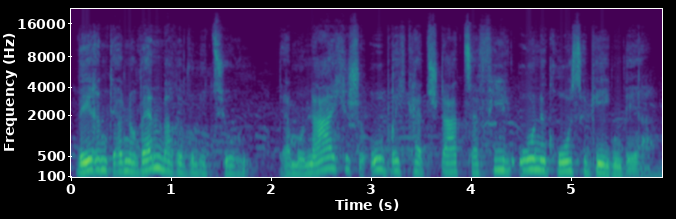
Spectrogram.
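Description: A woman narrating a radio documentary in a calm, reflective way. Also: on the low side, moderate pace.

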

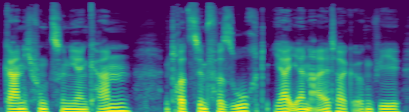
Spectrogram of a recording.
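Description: A man's voice: fairly low pitch, steady tone, fairly quick, no echo. A man co-hosting a podcast, reflecting and explaining in an unscripted analytical conversation about radio plays. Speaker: podcast co-host.

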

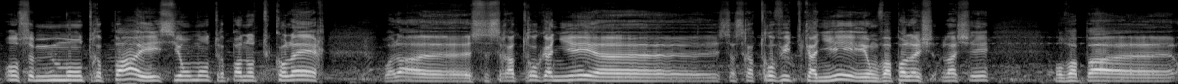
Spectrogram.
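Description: Brief: non-native man, slightly high voice, halting answers full of restarts, outdoor protest interview. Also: fairly bright tone. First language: not French. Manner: halting, many restarts and fillers. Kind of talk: hesitant street interview answers. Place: outdoor street demonstration.

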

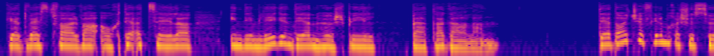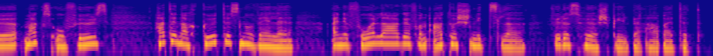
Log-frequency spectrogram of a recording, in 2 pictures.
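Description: A woman's voice: low voice, a little slow, darkish tone, dry recording. A woman presenting a radio magazine, reading scripted narration into a close studio microphone.

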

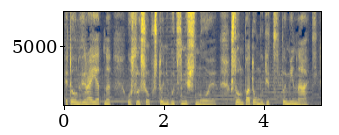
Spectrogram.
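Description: An actress playing a writer's widow, fondly reading her memoir for radio in a measured, reflective storytelling manner. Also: lowish voice, warm tone, close to an everyday voice. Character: writer's widowed actress wife fondly recalling their life.

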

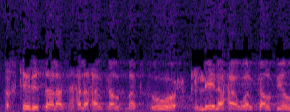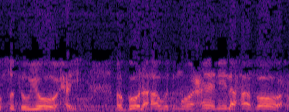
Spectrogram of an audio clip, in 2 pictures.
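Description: Male reciter, quick rhythmic verse, somewhat high, thin phone-like sound. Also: in a large hall. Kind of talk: poetry recitation.

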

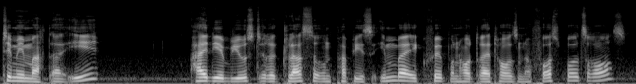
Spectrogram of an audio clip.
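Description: Man as a wry, higher-pitched raid leader. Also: normal speed, clean tone, close to an everyday voice. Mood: brisk, commanding. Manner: sarcastic. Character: wry, exasperated raid leader giving orders. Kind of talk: German audio-play parody acting.

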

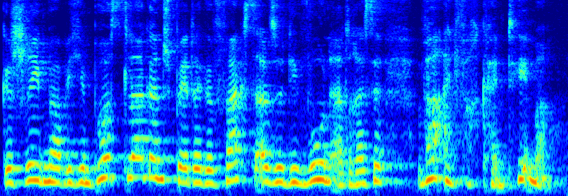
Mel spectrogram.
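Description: An actress in a naturalistic radio drama playing a sceptical, knowledgeable tourist with a dry, matter-of-fact manner. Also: female voice, medium pitch, quick pace, darkish tone, natural voice. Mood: irritated.

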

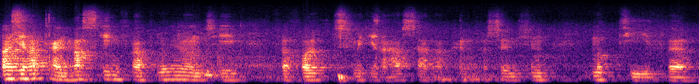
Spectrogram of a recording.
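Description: A man formally questioning someone as an interrogator, probing and deliberate, on an old 1960s tape. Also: on the low side, flat delivery, sharp tone, echoey room, far from the mic, a little hiss or hum, poor audio.

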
